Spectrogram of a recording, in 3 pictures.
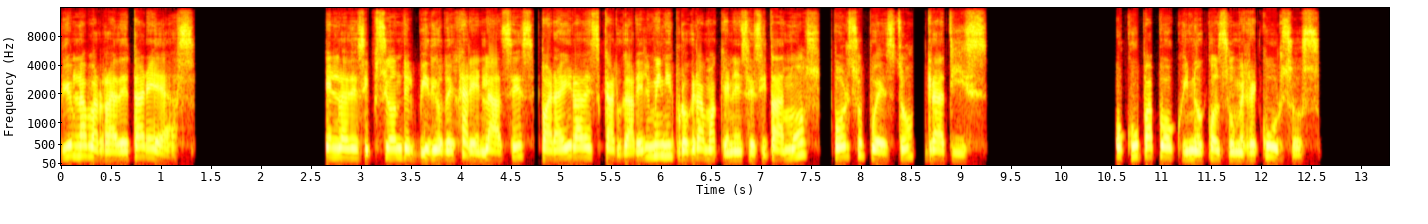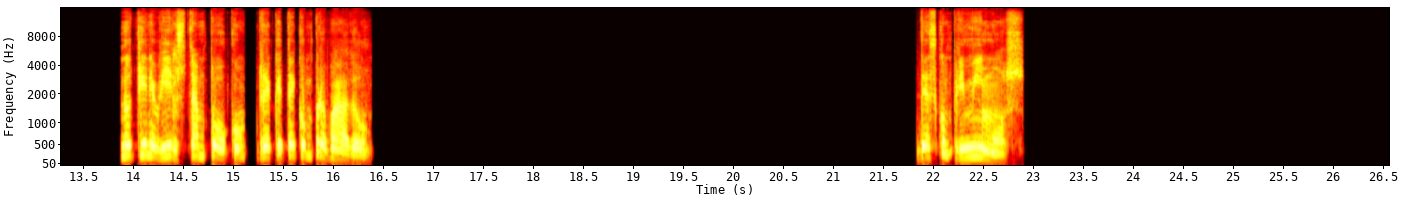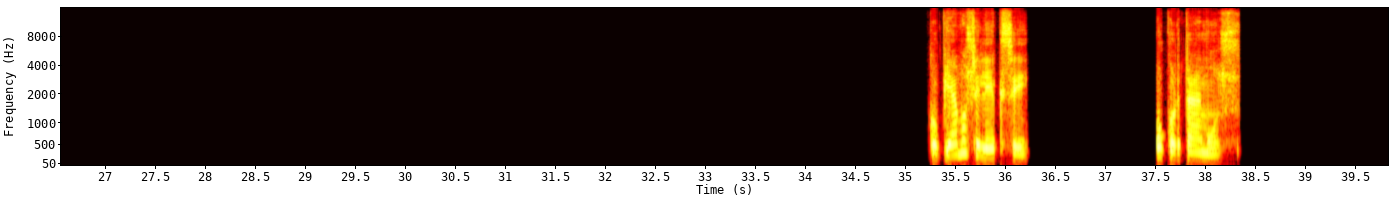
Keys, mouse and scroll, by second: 0.6 scroll up 2, 4.8 scroll down 1, 11.1 click, 14.2 click, 17.3 click, 19.2 click, 21.2 F3, 21.7 click, 23.3 F3, 23.9 right click, 27.6 click, 29.4 click, 31.3 F3, 31.9 click, 32.7 click, 32.9 click, 34.6 F3, 35.1 click, 35.8 right click, 36.9 right click, 39.7 click.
